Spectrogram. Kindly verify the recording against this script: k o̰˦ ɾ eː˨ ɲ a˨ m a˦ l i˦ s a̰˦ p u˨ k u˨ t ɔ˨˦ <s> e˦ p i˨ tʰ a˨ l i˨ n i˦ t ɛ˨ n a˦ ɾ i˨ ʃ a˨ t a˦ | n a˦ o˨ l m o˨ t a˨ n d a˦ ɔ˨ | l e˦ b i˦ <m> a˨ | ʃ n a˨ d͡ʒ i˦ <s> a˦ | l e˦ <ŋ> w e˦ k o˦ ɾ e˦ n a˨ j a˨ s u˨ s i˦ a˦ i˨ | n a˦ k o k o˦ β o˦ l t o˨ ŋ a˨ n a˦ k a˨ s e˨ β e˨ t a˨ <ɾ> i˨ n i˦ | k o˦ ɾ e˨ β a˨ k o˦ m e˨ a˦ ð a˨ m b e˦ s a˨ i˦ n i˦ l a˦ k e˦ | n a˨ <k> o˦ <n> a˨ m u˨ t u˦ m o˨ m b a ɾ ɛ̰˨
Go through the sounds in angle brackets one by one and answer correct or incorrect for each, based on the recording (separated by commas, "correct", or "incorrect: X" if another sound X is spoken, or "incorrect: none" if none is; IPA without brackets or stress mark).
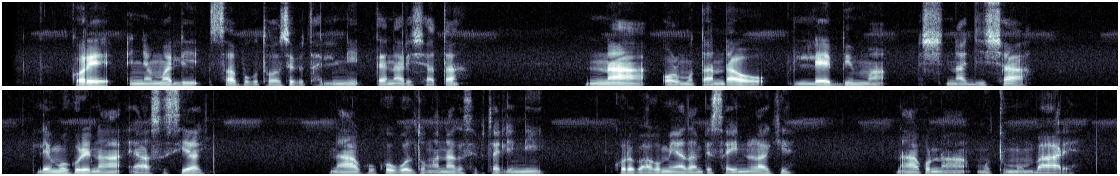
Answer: correct, correct, incorrect: ʃ, incorrect: m, incorrect: l, correct, correct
